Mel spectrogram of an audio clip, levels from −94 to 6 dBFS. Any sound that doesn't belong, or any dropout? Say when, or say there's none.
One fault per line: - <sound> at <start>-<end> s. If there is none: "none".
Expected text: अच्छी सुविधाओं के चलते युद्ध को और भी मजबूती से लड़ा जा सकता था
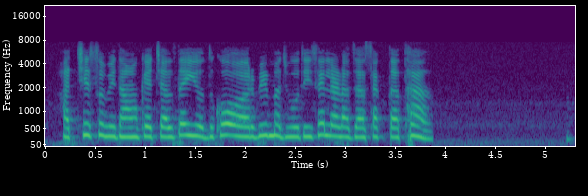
none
